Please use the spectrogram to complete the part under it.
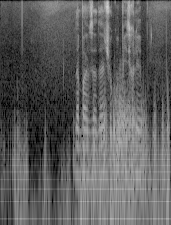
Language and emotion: Russian, neutral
